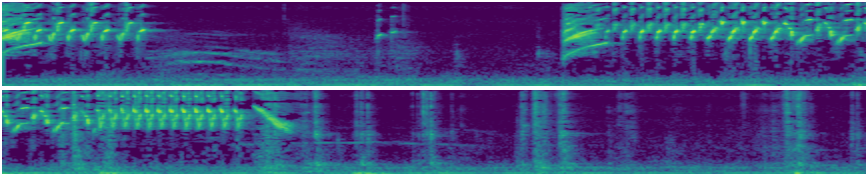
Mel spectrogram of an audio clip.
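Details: Hybrid canary-goldfinch mule in song training: brief high twittering, then a long loud phrase of fast, chattering and rising notes lasting about four seconds, followed by scattered clicks.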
